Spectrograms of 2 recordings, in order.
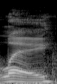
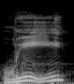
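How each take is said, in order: First: The name ends with an 'ay' vowel. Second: The name ends with an 'ee' vowel. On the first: The speaker calls it wrong. "not Lay" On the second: The speaker calls it right.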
